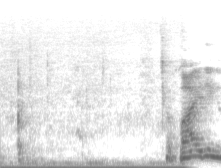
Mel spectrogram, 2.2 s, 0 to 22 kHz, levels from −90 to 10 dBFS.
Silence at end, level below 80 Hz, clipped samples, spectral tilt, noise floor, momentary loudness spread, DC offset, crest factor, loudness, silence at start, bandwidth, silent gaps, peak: 0 s; -62 dBFS; under 0.1%; -5.5 dB/octave; -57 dBFS; 24 LU; 0.6%; 22 dB; -37 LUFS; 0 s; 15 kHz; none; -18 dBFS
